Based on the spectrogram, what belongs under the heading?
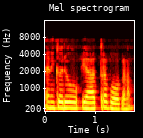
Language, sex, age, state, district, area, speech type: Malayalam, female, 18-30, Kerala, Palakkad, rural, spontaneous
